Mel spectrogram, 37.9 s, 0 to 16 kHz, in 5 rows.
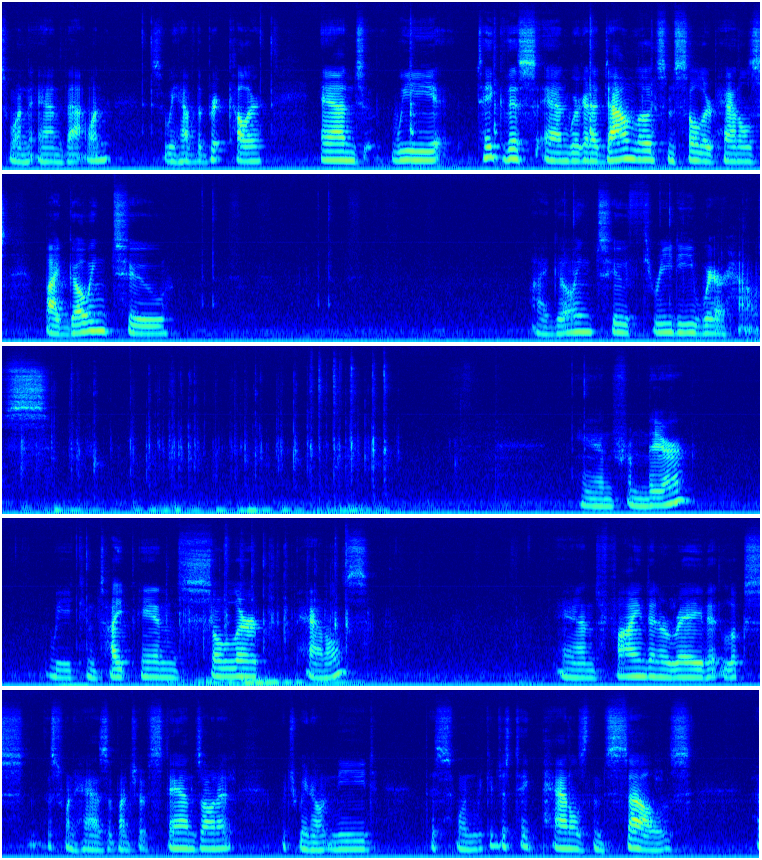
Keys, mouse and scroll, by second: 2.0 right click, 3.2 right click, 3.7-6.2 scroll up 2, 6.2 scroll up 1.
